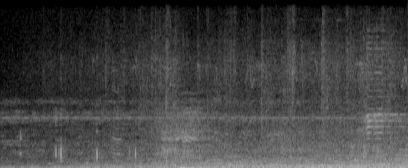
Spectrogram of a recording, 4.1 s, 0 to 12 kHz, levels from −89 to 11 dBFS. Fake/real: real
